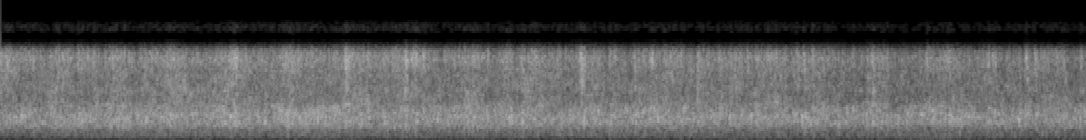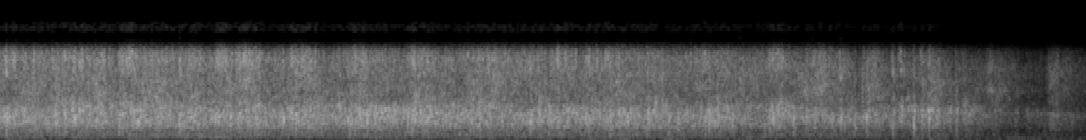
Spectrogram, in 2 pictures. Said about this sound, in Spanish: Y con un caluroso aplauso lo invitamos a hacer uso de la palabra.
